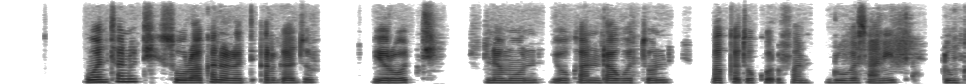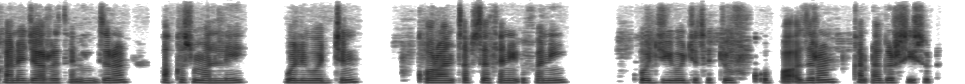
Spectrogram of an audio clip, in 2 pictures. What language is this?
Oromo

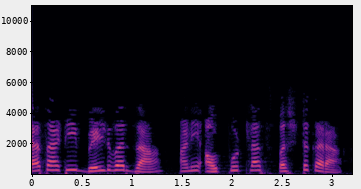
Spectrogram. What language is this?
Marathi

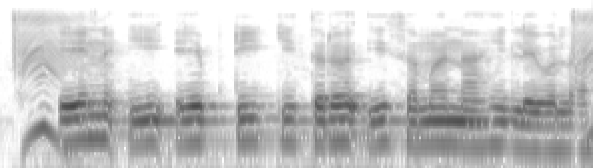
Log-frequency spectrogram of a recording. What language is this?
Bhojpuri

